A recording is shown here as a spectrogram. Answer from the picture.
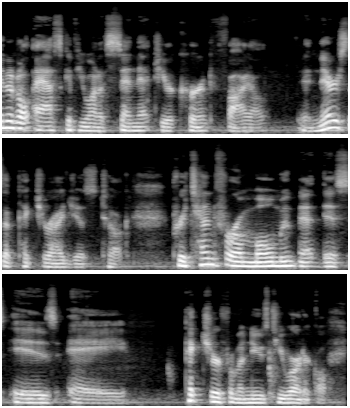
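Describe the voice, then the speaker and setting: A man with a somewhat breathy voice of medium pitch speaks at a moderate pace, with ordinary pitch variation. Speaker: tech tutorial host for teachers. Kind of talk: screen-recorded tutorial. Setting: at computer, screen recording. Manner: casual, conversational.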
